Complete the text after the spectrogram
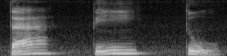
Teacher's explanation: nafas nya harus ngalir suaranya gak boleh ngalir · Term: sifat syiddah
